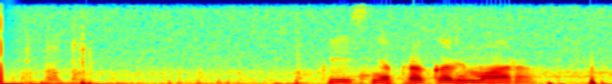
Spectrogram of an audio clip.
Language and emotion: Russian, neutral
